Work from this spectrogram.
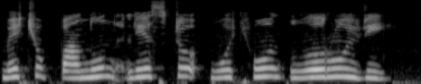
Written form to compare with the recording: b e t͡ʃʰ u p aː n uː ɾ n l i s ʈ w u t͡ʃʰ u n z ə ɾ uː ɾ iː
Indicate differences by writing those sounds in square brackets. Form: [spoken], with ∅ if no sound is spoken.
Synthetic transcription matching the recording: [m] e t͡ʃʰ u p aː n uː [∅] n l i s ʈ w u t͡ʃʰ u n z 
